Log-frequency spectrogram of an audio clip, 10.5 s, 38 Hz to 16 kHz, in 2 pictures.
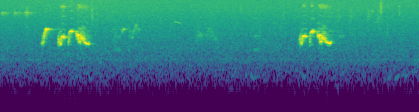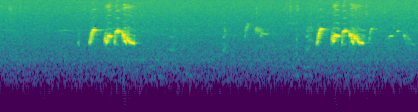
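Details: Decoy red-whiskered bulbul at a trap site in Chùa Hương, Vietnam, 31 March 2018, sings four near-identical chirpy warbled phrases spaced about every three seconds, each a tight burst of bright slurred whistles, with silence between.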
